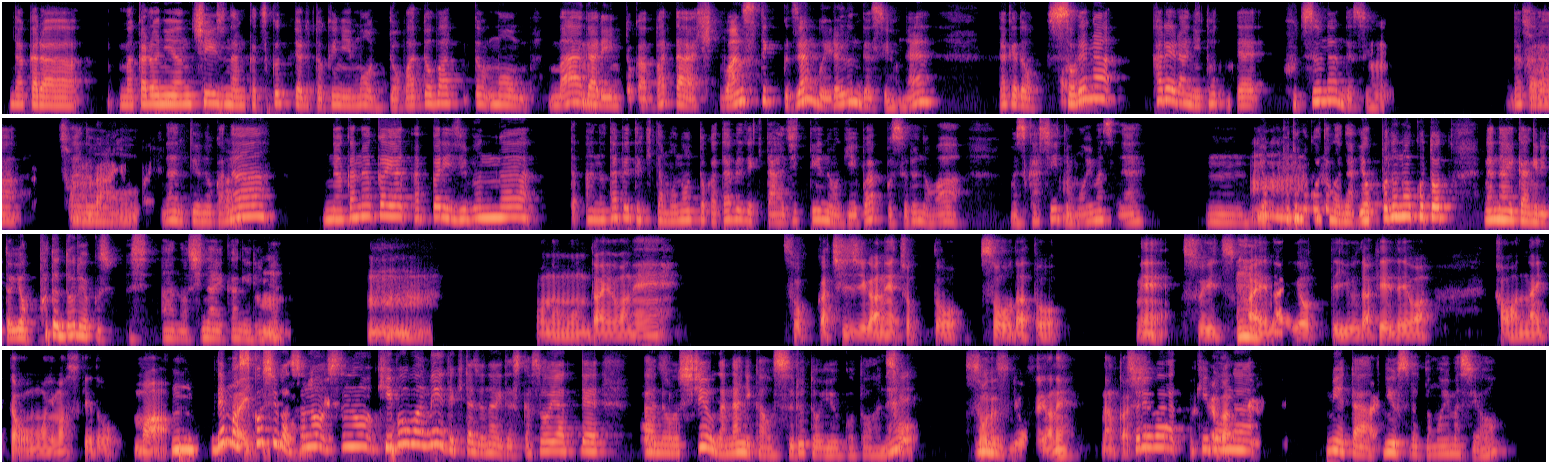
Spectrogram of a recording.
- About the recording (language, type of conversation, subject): Japanese, unstructured, 最近のニュースで希望を感じたのはどんなことですか？
- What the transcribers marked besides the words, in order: other background noise; unintelligible speech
